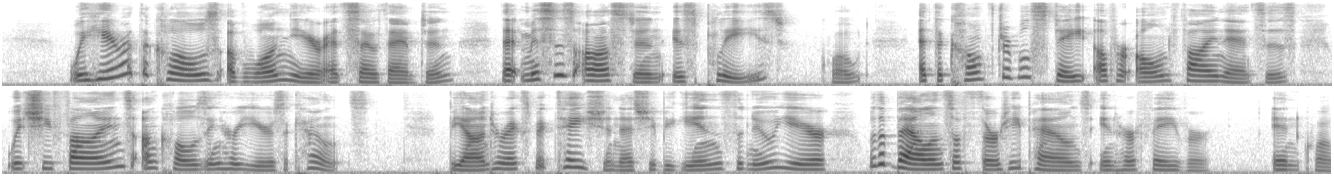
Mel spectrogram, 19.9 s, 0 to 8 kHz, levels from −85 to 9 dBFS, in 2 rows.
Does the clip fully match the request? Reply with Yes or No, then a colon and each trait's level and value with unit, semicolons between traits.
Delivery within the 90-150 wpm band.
Yes: average, 145 wpm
